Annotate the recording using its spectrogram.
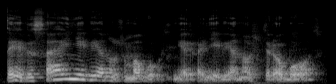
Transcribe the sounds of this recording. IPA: ˈtɐɪ ʋʲɪˈsɐɪ nʲeː ˈʋʲiɛnoː ʒmoːˈɡɐʊs nʲeːˈrɐ nʲɛɪ ʋʲiɛˈnoːs tʲrʲoːˈboːs

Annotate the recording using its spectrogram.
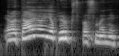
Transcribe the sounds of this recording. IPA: ɪr ɐˈtɑːjoː ˈjiɛ ˈpʲɪrkt͡s pɐs mɐˈnʲɪ

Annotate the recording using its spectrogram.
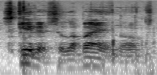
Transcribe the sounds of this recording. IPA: ˈsʲkʲɪrʲɛsʲɪ lˠɐˈbɐɪ ˈnʊ

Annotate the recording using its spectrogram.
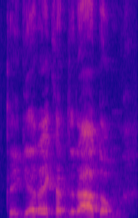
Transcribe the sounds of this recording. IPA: tɐɪ ɡʲɛˈrɐɪ kɐt ˈrɑːdoːm

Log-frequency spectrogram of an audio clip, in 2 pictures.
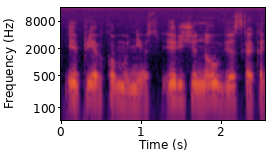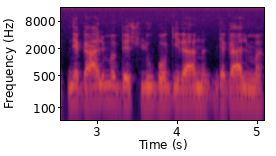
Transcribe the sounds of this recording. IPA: ɪr pʲrʲiɛ koːˈmʊnʲɪjoːs ɪr ʒʲɪˈnɐʊ ˈʋʲɪskɐ kɐt nʲɛˈɡɑːlʲɪmɐ bʲɛ ˈʃʲlʲuːboː ɡʲiːˈʋʲæːnɐnt nʲɛˈɡɑːlʲɪmɐ

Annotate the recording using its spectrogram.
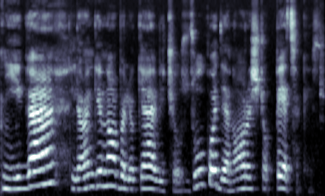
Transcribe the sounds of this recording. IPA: ˈknʲiːɡɑː ˈlʲoːŋʲɡʲɪnoː bɐlʲʊˈkʲæʋʲɪt͡ʃʲɛʊs ˈd͡zuːkoː dʲiɛˈnoːrɐʃʲt͡ʃʲoː ˈpʲeːtsɐkɐɪs

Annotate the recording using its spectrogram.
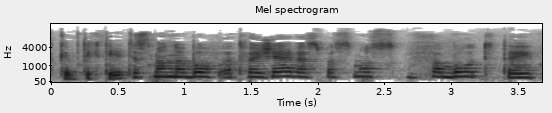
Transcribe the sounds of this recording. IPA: kɐɪp tʲɪk ˈtʲeːtʲɪs ˈmɑːnoː bʊ ɐtʋɐˈʒʲæʋʲɛs pɐs ˈmʊs pɐˈbuːt tɐɪ

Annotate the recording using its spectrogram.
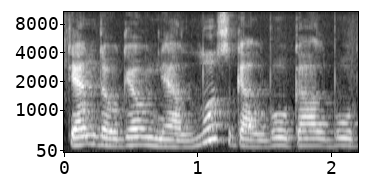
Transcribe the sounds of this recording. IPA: ˈtʲɛn dɐʊˈɡʲɛʊ nʲɛ ɐˈlˠʊs ˈɡɐlˠ ˈbuɔ ˈɡɐlˠ ˈbuɔ

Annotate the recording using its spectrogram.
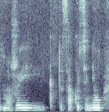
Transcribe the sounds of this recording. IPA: mɐˈʒɐɪ kɐp ˈtɐs ˈsɑːkoː sʲɛˈnʲɛʊ

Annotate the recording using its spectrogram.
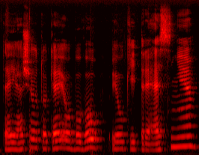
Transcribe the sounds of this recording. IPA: tɐɪ ˈɐʃ jɛʊ toːˈkʲɛ jɛʊ bʊˈʋɐʊ jɛʊ kʲiːˈtʲrʲæːsʲnʲeː

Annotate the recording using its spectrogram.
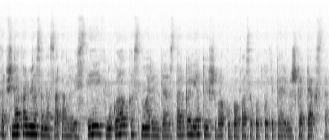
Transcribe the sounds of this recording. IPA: ˈtɑːp ˈʃʲnʲæːkɐˌmʲiɛs ˈɑːˌnɐ ˈsɑːkɐ nʊ ʋʲeːs ˈtʲeːɪk nʊ ˈɡɐlˠ kɐs ˈnuɔrʲɪnˌtɑːs ˈdɐr ɡɐˈlʲiɛtʊ ˈɪʃ ʋɑːˌkuː pɐˈpɑːsɐkuɔtʲ ˈkuɔkʲɪ ˈtɐrʲmʲɪʃkɐ ˈtʲæːkstɐ

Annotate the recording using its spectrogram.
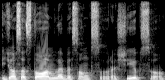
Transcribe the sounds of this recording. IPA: ˈjoːs ɐtˈstoːʋɐm ˈlˠɑːbʲeː ˈsoːŋk ˈsʊ rɐˈʃʲiːp ˈsʊ

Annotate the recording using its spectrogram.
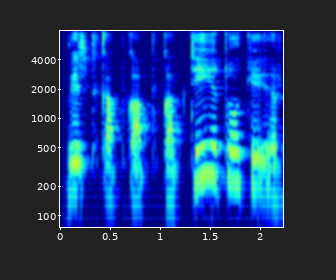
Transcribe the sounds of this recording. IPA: ˈʋʲɪrʲtʲɪ ˈkɑːp ˈkɑːp kɑːp ˈtʲiːjeː ˈtoːkʲeː ˈɪr

